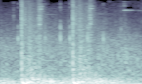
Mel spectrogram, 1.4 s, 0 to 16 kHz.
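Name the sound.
sniper rifle shot in Far Cry 5 video game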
